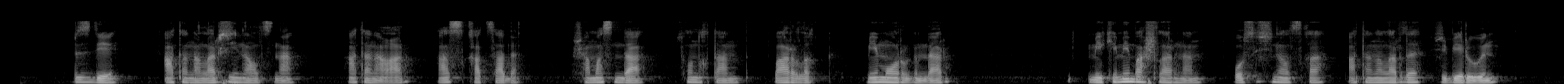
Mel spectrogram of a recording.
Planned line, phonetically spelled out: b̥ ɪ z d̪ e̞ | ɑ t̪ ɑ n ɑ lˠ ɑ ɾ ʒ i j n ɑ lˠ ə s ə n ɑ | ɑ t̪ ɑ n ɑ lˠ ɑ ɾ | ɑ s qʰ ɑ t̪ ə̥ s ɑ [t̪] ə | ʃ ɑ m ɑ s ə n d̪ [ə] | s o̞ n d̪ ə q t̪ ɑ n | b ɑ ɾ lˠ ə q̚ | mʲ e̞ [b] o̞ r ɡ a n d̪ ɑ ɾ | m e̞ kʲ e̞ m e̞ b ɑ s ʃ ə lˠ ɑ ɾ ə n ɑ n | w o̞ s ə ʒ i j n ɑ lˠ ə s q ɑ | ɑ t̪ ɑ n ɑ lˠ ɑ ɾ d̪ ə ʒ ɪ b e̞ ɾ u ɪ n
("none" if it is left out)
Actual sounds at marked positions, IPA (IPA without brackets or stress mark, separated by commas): d̪, ɑ, m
